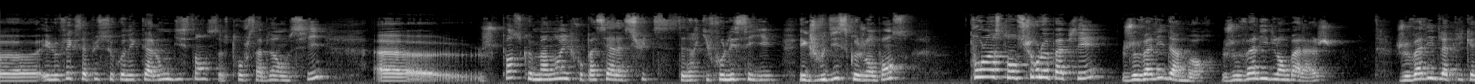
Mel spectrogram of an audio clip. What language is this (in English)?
French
